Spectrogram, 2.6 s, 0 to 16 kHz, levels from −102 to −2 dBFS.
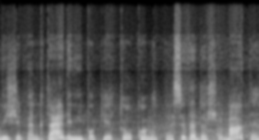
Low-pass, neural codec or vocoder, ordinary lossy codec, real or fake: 14.4 kHz; codec, 32 kHz, 1.9 kbps, SNAC; Opus, 32 kbps; fake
